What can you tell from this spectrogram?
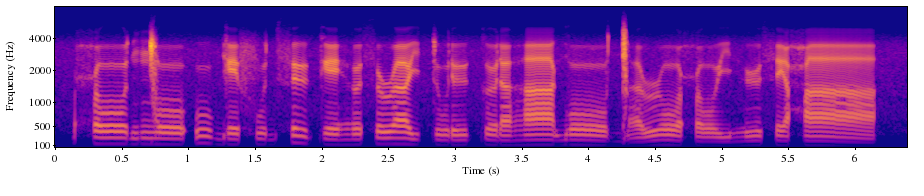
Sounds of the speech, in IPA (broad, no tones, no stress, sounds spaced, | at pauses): ħ oː d ŋ͡ǀ oː ʔ u ɡ e f u d θ ɨ k e ɦ ɵ θ ɹ ɐ j t u ɾ ɨ k ɵ ɾ ɐ ɦ aː ɡ oː ɡ͡ǀ ɐ ɹ o ħ oː j ɦ ʉ θ e ħ aː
